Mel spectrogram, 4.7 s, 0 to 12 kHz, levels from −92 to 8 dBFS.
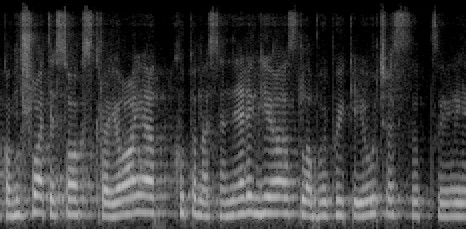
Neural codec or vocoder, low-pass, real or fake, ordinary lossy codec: vocoder, 22.05 kHz, 80 mel bands, WaveNeXt; 9.9 kHz; fake; Opus, 24 kbps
